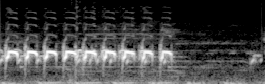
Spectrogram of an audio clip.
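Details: Zebra dove hen calling to a male, giving nine loud, evenly spaced arched coos in about two seconds, followed by quiet with a faint hum.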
